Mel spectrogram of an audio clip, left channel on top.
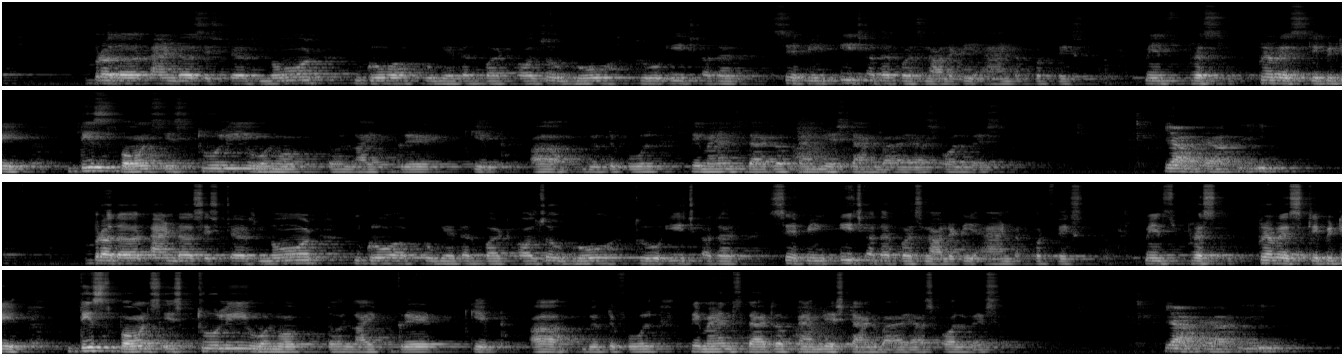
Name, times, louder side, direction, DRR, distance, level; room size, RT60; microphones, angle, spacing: voice 1, 0.8-3.1 3.5-6.1 6.4-7.3 7.7-10.8 11.4-12.1 12.6-16.4 16.7-17.7 18.1-18.3 18.7-19.9 20.3-23.3, right 1 dB, 90° right, 7 dB, 0.6 m, -29 dB
voice 2, 25.0-26.0, left 1 dB, 50° left, -1 dB, 1.8 m, -31 dB
11.5 x 5.6 x 3.0 m, 1.3 s
head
